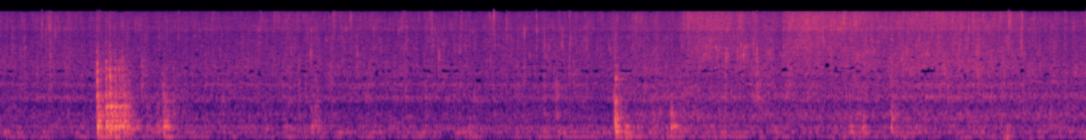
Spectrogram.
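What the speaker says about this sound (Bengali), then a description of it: "এই তেলের মধ্যে এখন আমি পেঁয়াজটা দিয়ে দিব আর কাঁচামরিচ।" Onion and green chili hit hot oil in a pan and sizzle steadily under scattered utensil clinks and a couple of sharp knocks. The frying noise grows brighter and louder in the second half.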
